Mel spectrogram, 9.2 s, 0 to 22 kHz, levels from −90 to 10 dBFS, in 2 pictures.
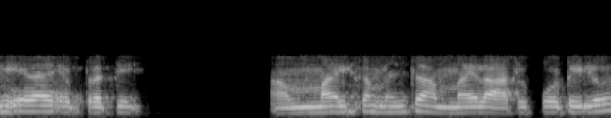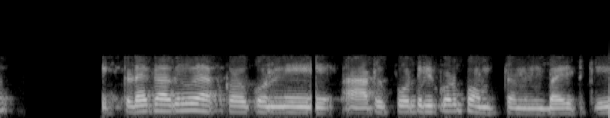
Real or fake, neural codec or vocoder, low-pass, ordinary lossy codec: fake; codec, 16 kHz, 16 kbps, FunCodec, trained on LibriTTS, 50 frames a second; 3.6 kHz; Opus, 64 kbps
